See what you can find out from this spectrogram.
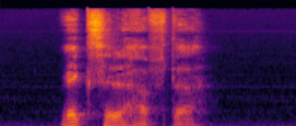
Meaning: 1. comparative degree of wechselhaft 2. inflection of wechselhaft: strong/mixed nominative masculine singular 3. inflection of wechselhaft: strong genitive/dative feminine singular
- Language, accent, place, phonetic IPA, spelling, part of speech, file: German, Germany, Berlin, [ˈvɛksl̩haftɐ], wechselhafter, adjective, De-wechselhafter.ogg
